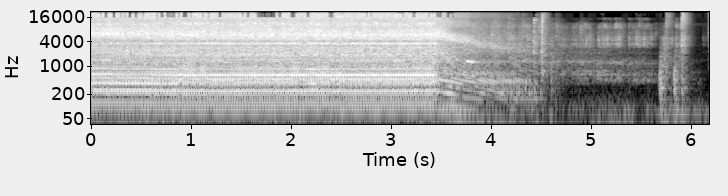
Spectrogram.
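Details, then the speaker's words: Echo SRM-230 two-stroke string trimmer, unused for years, first start after carburetor replacement, on choke: a steady high buzzing note runs smoothly about three seconds, then winds down; carb adjustment still needed. "Alright, so you can see it worked, man. It turned on. That's crazy."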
